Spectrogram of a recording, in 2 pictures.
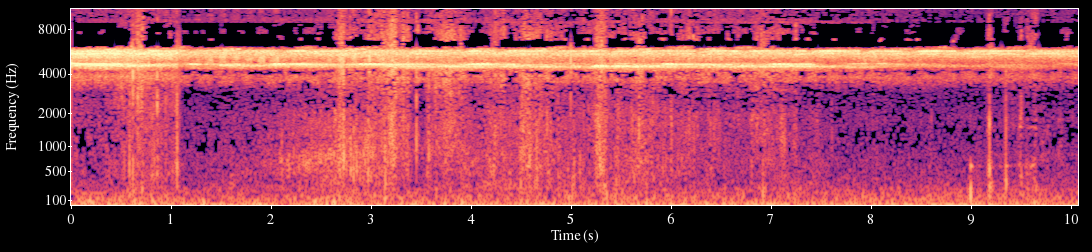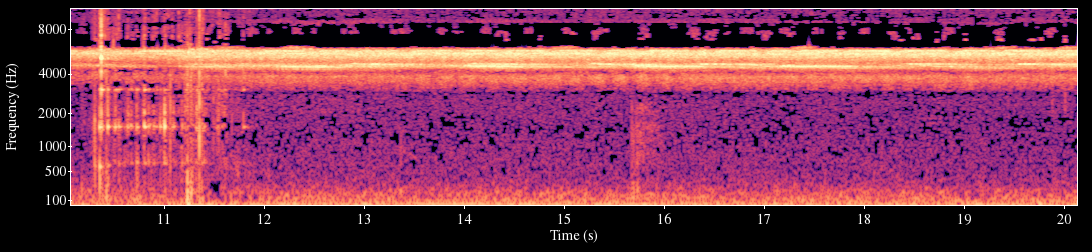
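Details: Continuous high, ringing insect trill from wild bell crickets in riverbank woods, recorded while people searched for them. Handling clicks and rustles come early, and a brief thump sounds near the middle.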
